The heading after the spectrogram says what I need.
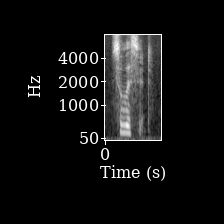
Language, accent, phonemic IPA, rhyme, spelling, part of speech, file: English, US, /səˈlɪsɪt/, -ɪsɪt, solicit, verb / noun, En-us-solicit.ogg
- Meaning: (verb) 1. To persistently endeavor to obtain an object, or bring about an event 2. To woo; to court 3. To persuade or incite one to commit some act, especially illegal or sexual behavior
